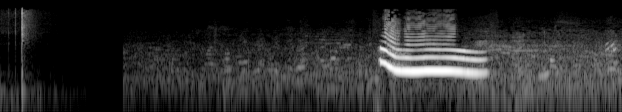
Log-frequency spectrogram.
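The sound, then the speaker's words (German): At a Christmas market, a dog gives one loud, drawn-out yelp that slides down into a whine as someone nearly steps on it, after a sharp click and a stretch of faint background murmur, then trails off into quieter noise. “Sie wären ja fast auf meinen Hund getreten.”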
